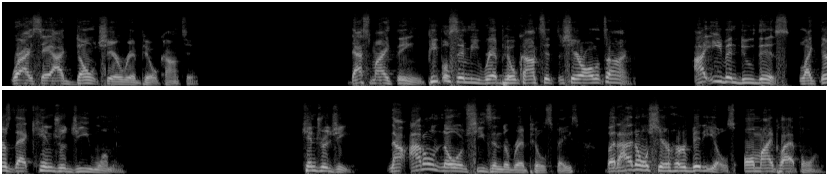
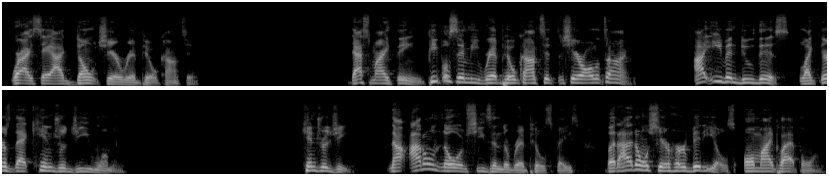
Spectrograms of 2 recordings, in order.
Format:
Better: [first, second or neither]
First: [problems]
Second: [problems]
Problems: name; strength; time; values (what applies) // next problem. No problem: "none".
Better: second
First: distortion; slight; 10 dB below the speech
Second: none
